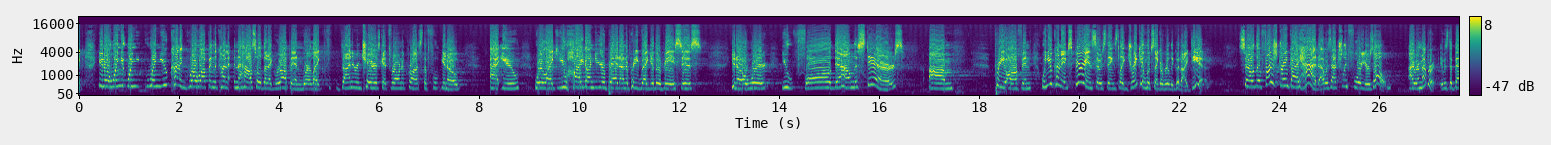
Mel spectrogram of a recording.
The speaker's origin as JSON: {"language": "English", "region": "New Jersey", "country": "United States", "tie": "born or raised there", "said": "I'm one of five kids. I grew up in Essex County, New Jersey."}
